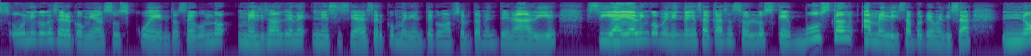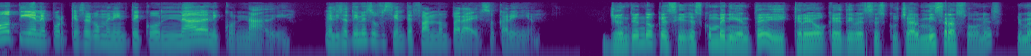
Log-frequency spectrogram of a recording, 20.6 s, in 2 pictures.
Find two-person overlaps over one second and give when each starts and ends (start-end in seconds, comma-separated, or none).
none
